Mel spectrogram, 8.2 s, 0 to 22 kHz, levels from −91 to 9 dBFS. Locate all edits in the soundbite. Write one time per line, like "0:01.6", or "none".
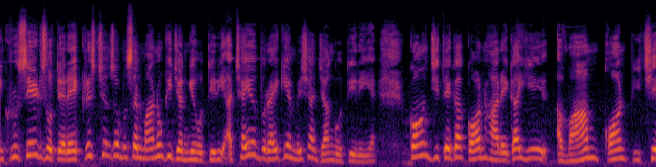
none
